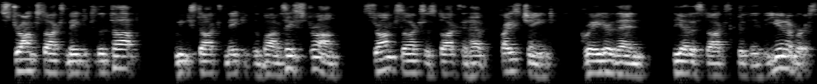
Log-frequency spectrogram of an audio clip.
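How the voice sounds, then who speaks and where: A man talks at a medium pitch, his pitch varying in an ordinary way. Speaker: financial advisor / portfolio manager. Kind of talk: investment webinar presentation. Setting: conference call. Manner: fast; halting with many fillers.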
